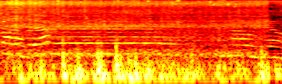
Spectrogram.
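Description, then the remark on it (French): A motorcycle arriving from Québec rumbles, its low engine growl rising and falling with a few revving pitch swells before it settles, with faint indistinct voices in the background. “qui est en train de venir à notre rencontre depuis Québec avec sa moto.”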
